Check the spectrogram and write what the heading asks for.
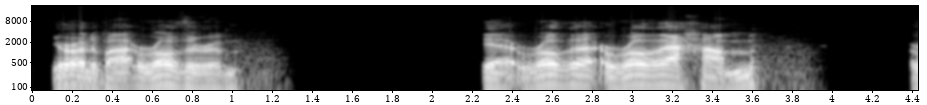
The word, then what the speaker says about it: Rotherham: rotterham he's in you're on about rotherham yeah rather ham a rotherham we pronounce it yeah rotherham is in england rotterdam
